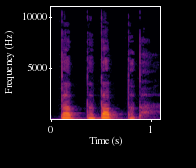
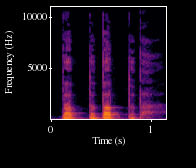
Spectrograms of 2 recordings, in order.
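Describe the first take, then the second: No difference in how they are said.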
